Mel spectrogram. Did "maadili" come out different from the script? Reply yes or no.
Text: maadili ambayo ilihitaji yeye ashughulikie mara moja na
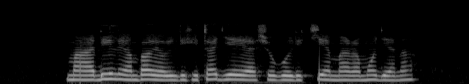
no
